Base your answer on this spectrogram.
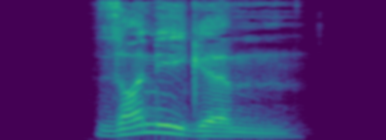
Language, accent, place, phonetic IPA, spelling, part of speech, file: German, Germany, Berlin, [ˈzɔnɪɡəm], sonnigem, adjective, De-sonnigem.ogg
- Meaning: strong dative masculine/neuter singular of sonnig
